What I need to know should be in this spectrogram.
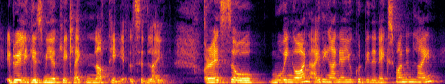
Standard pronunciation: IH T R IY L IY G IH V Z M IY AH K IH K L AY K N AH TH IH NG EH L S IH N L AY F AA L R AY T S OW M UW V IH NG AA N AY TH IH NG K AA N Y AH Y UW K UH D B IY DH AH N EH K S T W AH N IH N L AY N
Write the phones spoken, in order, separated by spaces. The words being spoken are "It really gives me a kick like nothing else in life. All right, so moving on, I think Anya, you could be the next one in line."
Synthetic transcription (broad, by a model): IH T R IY L IY G IH V Z M IY AH K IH K L AY K N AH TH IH NG EH L S IH N L AY F AA L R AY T S OW M UW V IH NG AA N AY T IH NG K AA N Y AH Y UW K UH D B IY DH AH N EH K S T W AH N IH N L AY N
